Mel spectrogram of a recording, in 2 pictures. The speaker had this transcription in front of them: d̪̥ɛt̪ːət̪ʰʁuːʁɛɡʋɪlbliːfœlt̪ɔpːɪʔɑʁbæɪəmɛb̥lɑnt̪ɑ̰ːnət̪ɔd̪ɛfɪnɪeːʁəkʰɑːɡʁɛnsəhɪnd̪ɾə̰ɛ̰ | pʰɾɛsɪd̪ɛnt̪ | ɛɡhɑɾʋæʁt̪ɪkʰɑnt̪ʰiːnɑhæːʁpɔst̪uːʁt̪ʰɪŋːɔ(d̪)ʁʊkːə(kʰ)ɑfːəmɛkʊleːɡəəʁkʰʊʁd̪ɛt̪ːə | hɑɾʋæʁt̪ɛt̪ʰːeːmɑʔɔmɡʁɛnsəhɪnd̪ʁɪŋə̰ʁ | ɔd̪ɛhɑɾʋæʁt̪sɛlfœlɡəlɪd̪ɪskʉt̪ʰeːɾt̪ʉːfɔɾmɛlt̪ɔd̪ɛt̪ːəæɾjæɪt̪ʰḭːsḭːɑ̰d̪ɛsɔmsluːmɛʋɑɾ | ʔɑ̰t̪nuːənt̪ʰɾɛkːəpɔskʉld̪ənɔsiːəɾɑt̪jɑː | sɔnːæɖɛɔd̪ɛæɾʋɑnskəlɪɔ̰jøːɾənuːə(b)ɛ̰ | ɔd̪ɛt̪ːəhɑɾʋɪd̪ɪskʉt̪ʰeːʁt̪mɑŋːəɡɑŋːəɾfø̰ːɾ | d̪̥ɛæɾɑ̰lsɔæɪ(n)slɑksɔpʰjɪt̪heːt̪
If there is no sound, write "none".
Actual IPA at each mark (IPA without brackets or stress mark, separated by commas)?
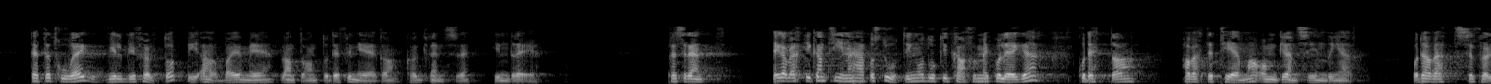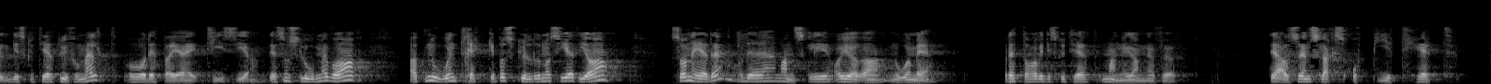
d̪, kʰ, m, n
